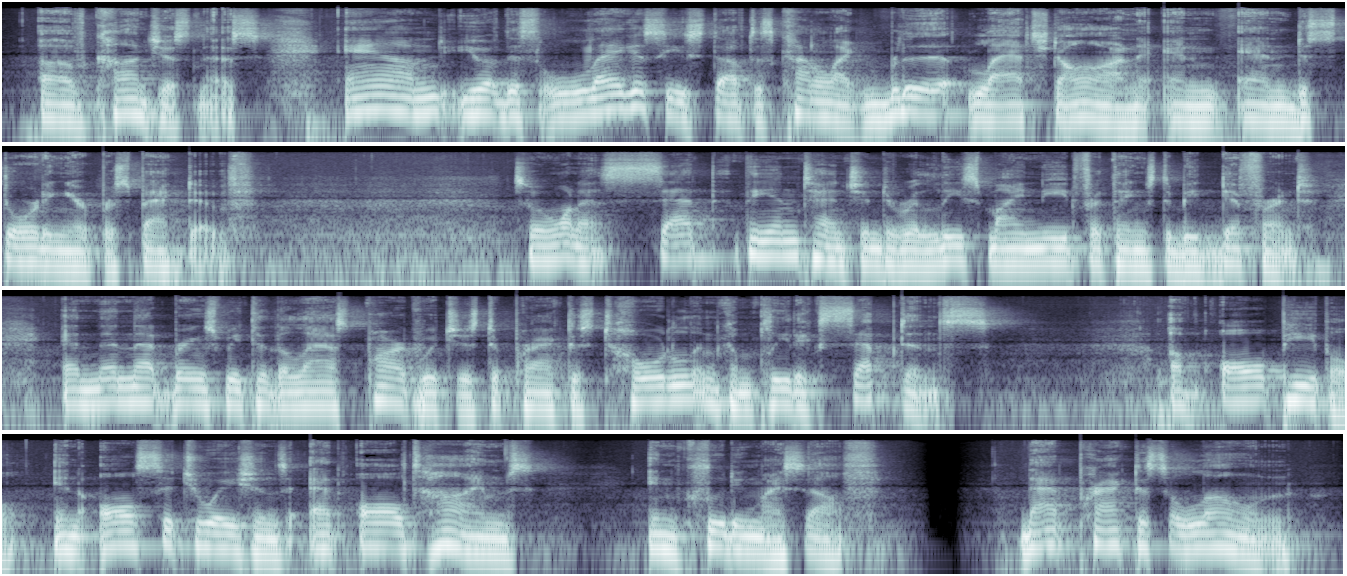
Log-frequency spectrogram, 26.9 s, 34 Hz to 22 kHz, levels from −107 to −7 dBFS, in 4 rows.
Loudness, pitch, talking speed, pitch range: -20 LUFS, 105 Hz, 150 wpm, 90-120 Hz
